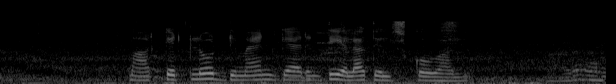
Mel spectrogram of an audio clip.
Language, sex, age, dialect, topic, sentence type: Telugu, female, 18-24, Utterandhra, agriculture, question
